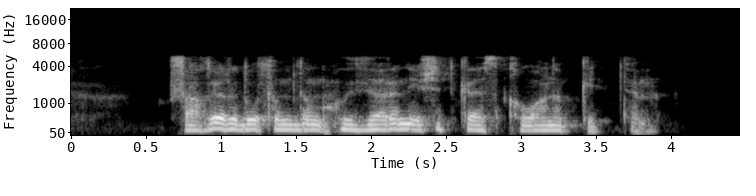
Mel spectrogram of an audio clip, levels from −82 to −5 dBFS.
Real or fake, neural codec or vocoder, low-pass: fake; codec, 16 kHz, 4 kbps, FunCodec, trained on LibriTTS, 50 frames a second; 5.4 kHz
